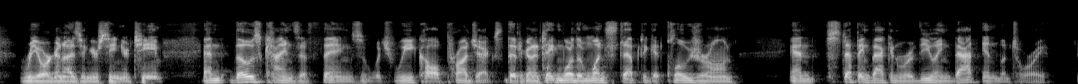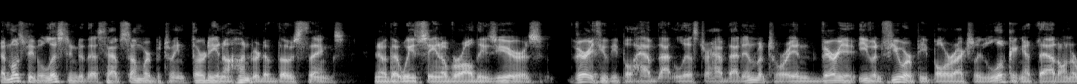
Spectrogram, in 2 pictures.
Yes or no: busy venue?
no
